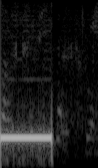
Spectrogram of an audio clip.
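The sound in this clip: A telephone ringing with no answer: a single flat, mid-pitched ring tone holds for half a second and cuts off, leaving only faint noise.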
